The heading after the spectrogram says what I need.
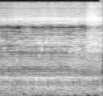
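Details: Toilet after replacing worn fill valve with a Fluidmaster Performax, supply valve fully open: strong, steady rush of water fills the tank evenly without whistling or sputtering; normal fill valve refill, slight water hammer remains.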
